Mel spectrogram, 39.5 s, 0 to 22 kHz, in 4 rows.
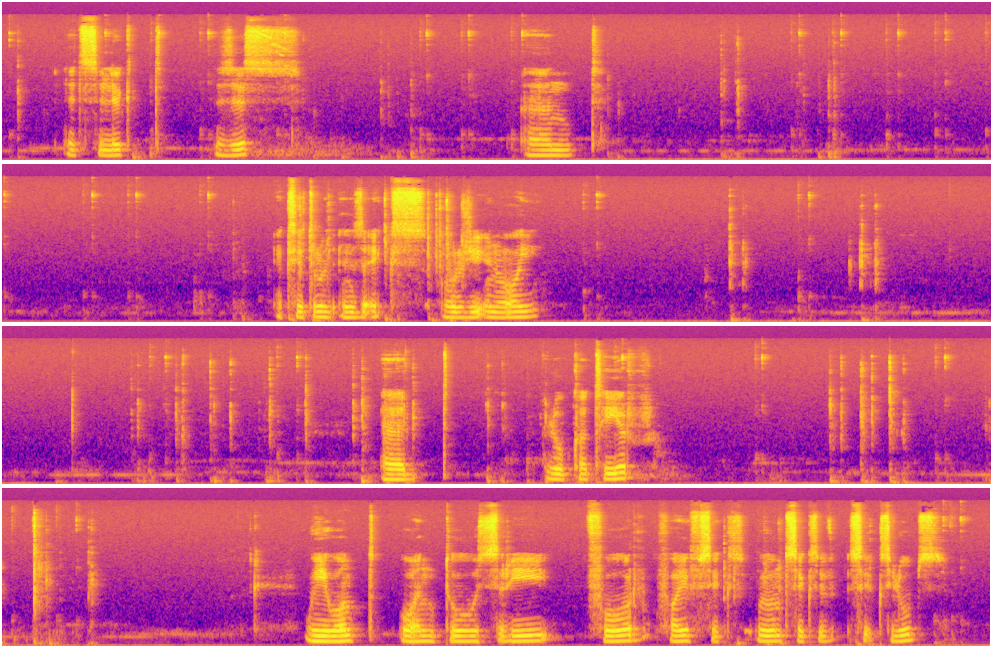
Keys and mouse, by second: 2.7 shift+click, 5.1 shift+click, 7.2 2, 7.9 click, 8.3 shift+click, 8.9 shift+click, 9.9 shift+click, 10.7 shift+click, 11.1 shift+click, 12.7 e, 14.1 g, 17.9 click, 18.5 KP_7, 21.3 alt+shift+middle click, 21.9 1, 22.5 shift+middle click, 23.6 ctrl+r, 25.5 ctrl+r, 28.1 s, 29.8 shift+middle click, 30.2 ctrl+middle click, 37.3 ctrl+r.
